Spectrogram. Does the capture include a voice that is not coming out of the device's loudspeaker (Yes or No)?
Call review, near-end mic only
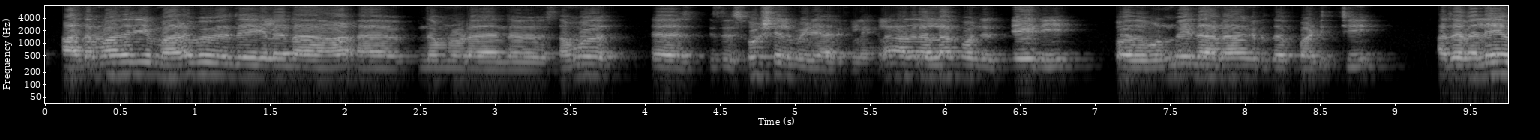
No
